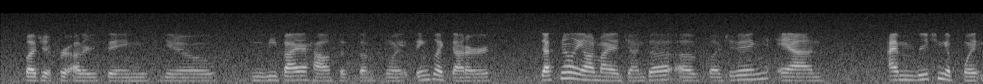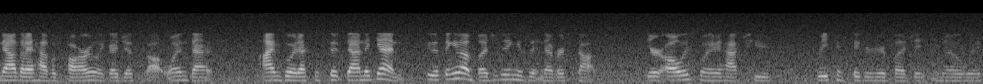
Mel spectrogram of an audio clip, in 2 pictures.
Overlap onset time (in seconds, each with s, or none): none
